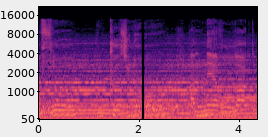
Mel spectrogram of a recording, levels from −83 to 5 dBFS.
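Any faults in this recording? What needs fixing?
A gap at a join of encoded pieces opens from 2.05 s to 2.12 s, a 67 ms silence where separately encoded segments were joined with each run's start delay and final-frame padding left in. The sound then resumes where it stopped. On a waveform it appears as a flat-line hole with smeared edges. On a spectrogram it is an empty vertical stripe across all frequencies. Trimming encoder delay and padding from every piece before joining, or encoding the material in one pass, prevents it.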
